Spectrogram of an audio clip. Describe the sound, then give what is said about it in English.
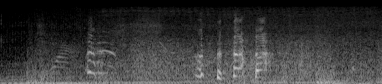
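A car's suspension makes odd, cartoonish squeaks and boings over a steady low rumble, with a rising squeal early on and a cluster of short bouncy clunks near the end. “This is a clown car. Every time the suspension does something, it makes dumb noises.”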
